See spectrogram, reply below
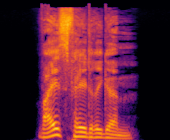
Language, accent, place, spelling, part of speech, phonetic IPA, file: German, Germany, Berlin, weißfeldrigem, adjective, [ˈvaɪ̯sˌfɛldʁɪɡəm], De-weißfeldrigem.ogg
- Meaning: strong dative masculine/neuter singular of weißfeldrig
